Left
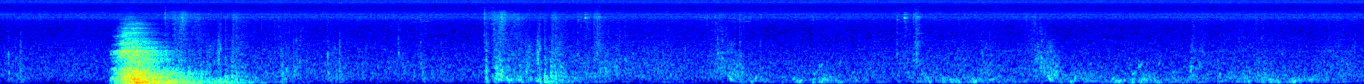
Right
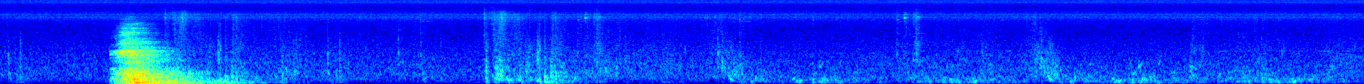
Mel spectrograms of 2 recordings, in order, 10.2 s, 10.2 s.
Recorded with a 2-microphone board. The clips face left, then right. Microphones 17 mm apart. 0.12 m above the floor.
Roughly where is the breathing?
Right.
